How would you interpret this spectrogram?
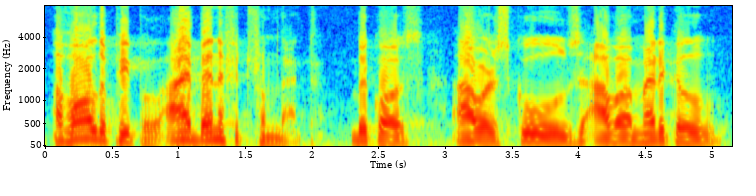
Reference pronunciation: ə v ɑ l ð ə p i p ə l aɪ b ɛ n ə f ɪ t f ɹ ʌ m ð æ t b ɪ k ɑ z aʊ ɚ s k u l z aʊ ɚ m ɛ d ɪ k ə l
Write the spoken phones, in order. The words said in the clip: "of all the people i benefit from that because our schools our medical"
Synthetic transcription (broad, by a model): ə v ɑ l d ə p i p ə l aɪ b ɛ n ə f ɪ t f ɹ ʌ m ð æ t b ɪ k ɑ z aʊ ɚ s k u l z aʊ ɚ m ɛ d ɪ k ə l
